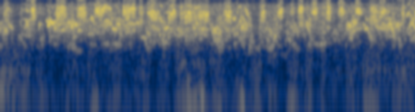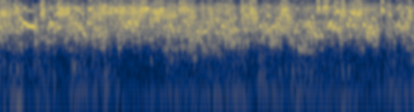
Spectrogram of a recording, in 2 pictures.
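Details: A playing budgerigar family chirping nonstop: a dense stream of high twittering and chattering notes from many birds, rising slightly in intensity after the first second.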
